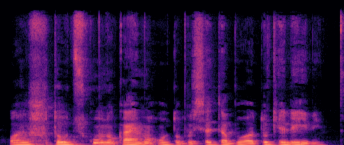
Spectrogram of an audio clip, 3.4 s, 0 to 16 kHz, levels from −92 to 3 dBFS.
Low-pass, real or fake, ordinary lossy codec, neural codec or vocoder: 14.4 kHz; fake; AAC, 64 kbps; vocoder, 44.1 kHz, 128 mel bands, Pupu-Vocoder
